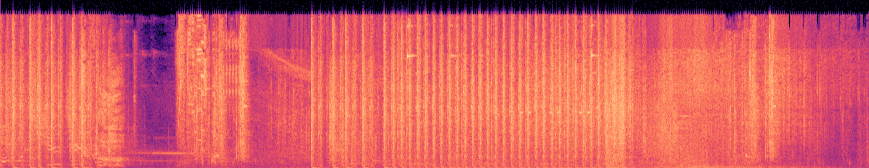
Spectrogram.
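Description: Gunfire in the video game Watch Dogs Legion: loud bursts of rapid automatic fire and sharp single shots, with a brief lull, then sustained rattling volleys continuing to the end.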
